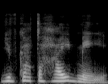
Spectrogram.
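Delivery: crying out breathlessly. The narrator, being chased, pleads with a startled woman holding a baby: crying out breathlessly. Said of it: "I cried breathlessly".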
